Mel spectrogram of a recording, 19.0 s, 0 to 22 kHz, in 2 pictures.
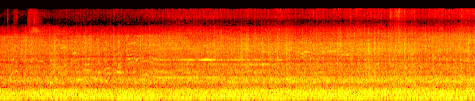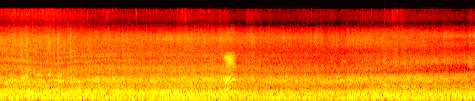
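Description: Malkit 997 combine harvester running steadily as it cuts wheat, its engine and threshing gear making a dense rumbling noise as it passes close by. A short rising squeak stands out about fourteen seconds in.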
